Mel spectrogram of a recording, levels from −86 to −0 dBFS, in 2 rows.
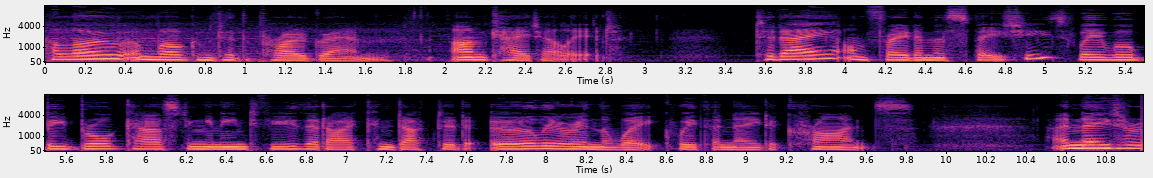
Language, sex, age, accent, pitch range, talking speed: English, female, 30-49, Australian, 150-175 Hz, 170 wpm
